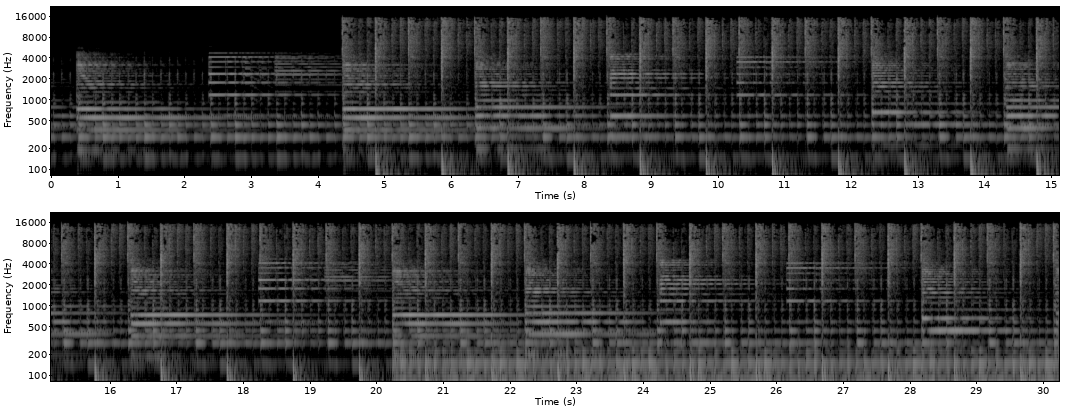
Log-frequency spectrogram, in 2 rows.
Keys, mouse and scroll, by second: 2.8-8.9 drag, 8.9 KP_Decimal, 13.4-14.6 middle drag, 15.8 Tab, 16.8 3, 17.5 click, 19.1 KP_3, 20.3 shift+click, 21.3 KP_1, 22.3 shift+z, 24.7 KP_1, 25.4 KP_3, 26.4 KP_Decimal, 29.0 i.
